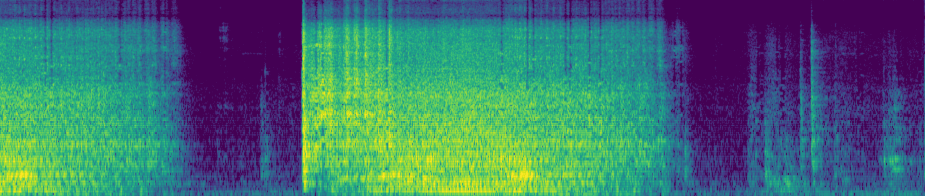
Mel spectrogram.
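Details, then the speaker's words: Yard-sale two-stage snowblower started on choke with a squirt of fuel; catches, runs a few uneven seconds, fades and dies, then stumbles. Rough running from dirty carburetor; white speck of debris later found in the jet. "yep we said that carburetors nice and clean it has issues"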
